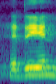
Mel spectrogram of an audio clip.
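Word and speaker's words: rain: रेन में देखिए केवल हम आर ए एन को प्रोनाउंस करते हैं। आई साइलेंट रखते हैं। इसमें आई को प्रोनाउंस नहीं करते हैं। आर ए एन ये हो गया आपका रेन।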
